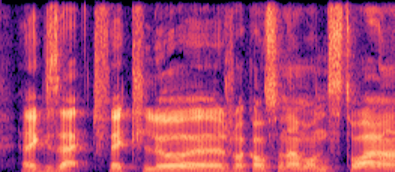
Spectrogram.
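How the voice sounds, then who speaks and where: Fairly high in pitch and fairly even in intonation, a man talks in an ordinary speaking voice. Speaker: motocross track owner and racer. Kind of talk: casual chat. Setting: studio.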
